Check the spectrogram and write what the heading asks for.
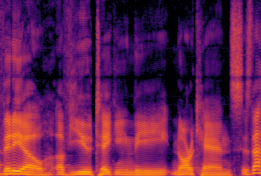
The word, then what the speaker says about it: Narcan: Okay, so that video of you taking the Narcans, is that how you say it properly? I always feel like I butcher that. Narcans? Narcan. Narcan. Singular. Yeah, Narcan. I've been saying plural.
